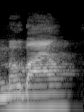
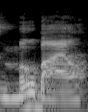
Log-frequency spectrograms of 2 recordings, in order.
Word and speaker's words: mobile: they call it a mobile I would not even pronounce mobile like she does I would say mobile if I was going to say a mobile phone it's a mobile phone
